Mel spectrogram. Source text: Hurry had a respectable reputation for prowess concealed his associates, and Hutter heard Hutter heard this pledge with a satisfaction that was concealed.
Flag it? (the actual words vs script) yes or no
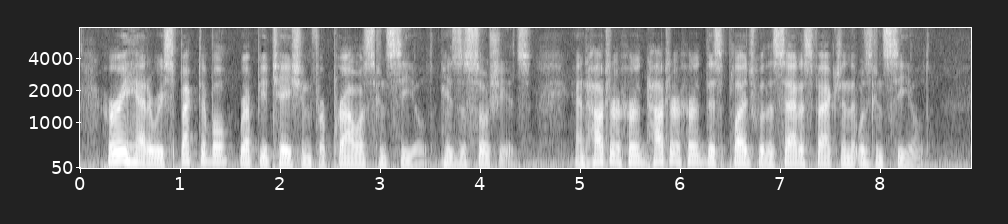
no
